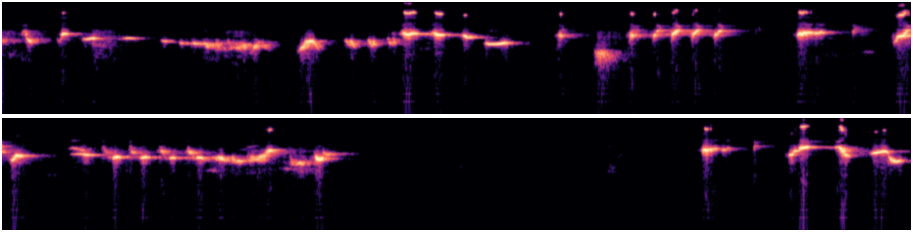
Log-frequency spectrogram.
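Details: Greater green leafbird singing on a training master recording: long, varied medley of falling whistles, rapid repeated chirps, buzzy trill bursts and slurred phrases, a brief pause, then more bright notes, no other sounds.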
